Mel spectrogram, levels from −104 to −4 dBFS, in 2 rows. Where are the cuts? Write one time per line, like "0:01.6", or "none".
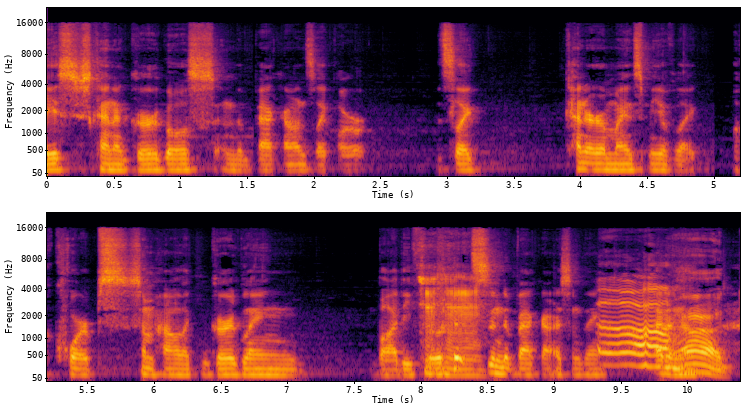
0:01.5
